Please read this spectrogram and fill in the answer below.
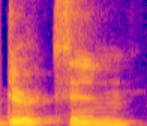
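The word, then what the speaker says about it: Doerksen: Joe Rogan was calling him Dirksen. I think it's called Dorksen, or I don't even know how you say it.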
